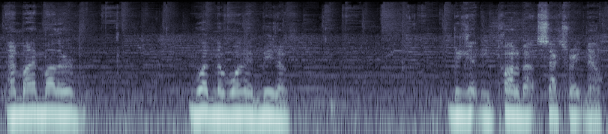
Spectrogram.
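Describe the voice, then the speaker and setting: A man's voice: mid-range voice, level tone, a little slow, lo-fi sound, faint music behind. A man in his early fifties chatting casually while eating, chewing as he talks, in a blunt, exasperated, ranting way. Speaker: host of food review vlog. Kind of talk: casual chat.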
